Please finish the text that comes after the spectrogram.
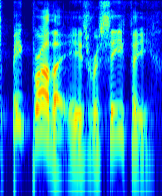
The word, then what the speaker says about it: Recife: it's big brother is Recife named after the Brazilian City so I guess it should really be pronounced Hesse fee anyway Recife is also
